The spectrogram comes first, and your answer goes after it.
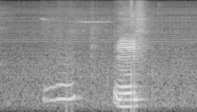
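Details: Goldy, a pet dog, 'talks' on command, making two short tonal moaning vocalizations, a softer steady one followed by a louder, rougher one with a slight drop, against quiet indoor background.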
